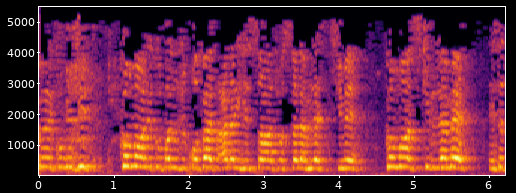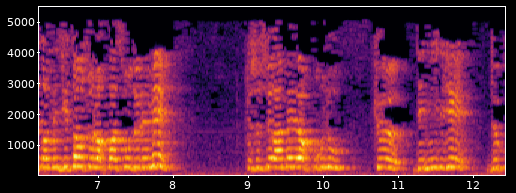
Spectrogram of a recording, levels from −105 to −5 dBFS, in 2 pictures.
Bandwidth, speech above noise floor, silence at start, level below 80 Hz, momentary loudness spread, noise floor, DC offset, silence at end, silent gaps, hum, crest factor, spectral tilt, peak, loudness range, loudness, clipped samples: 5.4 kHz; 36 dB; 0 s; -56 dBFS; 14 LU; -54 dBFS; under 0.1%; 0 s; none; none; 18 dB; -7.5 dB/octave; 0 dBFS; 3 LU; -18 LUFS; under 0.1%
